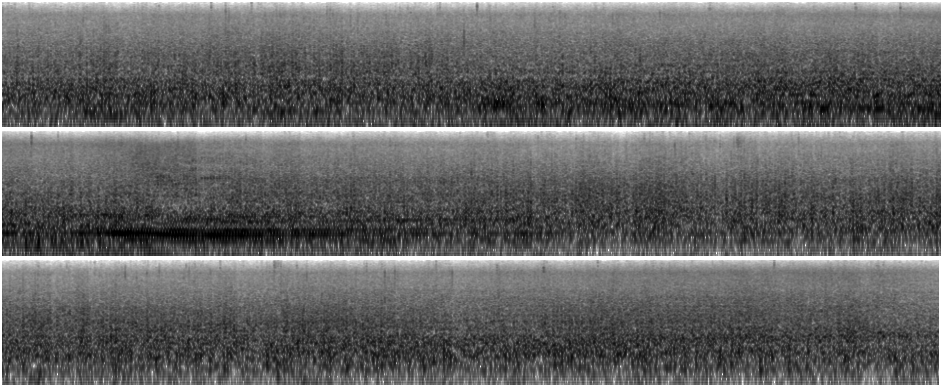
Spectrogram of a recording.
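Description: Heavy rain falling steadily. About ten seconds in, a brief louder passage with a low hum rises over the rain and fades within a couple of seconds.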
